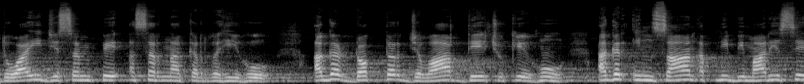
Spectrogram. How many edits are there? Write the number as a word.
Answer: zero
